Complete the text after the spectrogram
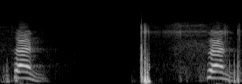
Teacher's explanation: சாவுடைய உச்சரிப்பு எங்க இருந்து வரும்? நுனி நாக்குல இருந்து இந்த சவுண்டு வரணும்.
